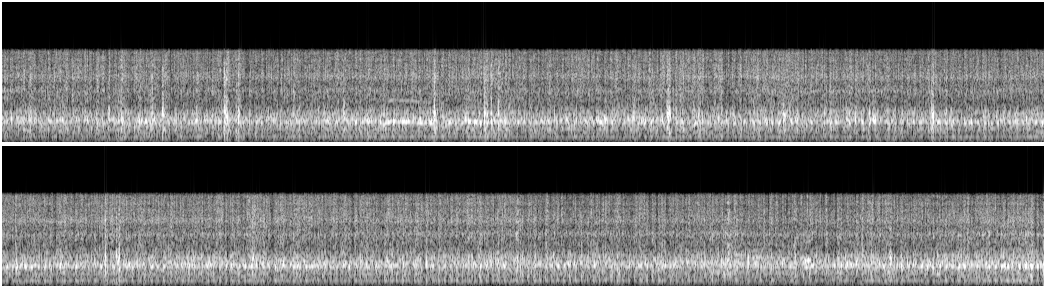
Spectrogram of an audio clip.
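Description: Rain patters steadily, with droplets hitting close by.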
